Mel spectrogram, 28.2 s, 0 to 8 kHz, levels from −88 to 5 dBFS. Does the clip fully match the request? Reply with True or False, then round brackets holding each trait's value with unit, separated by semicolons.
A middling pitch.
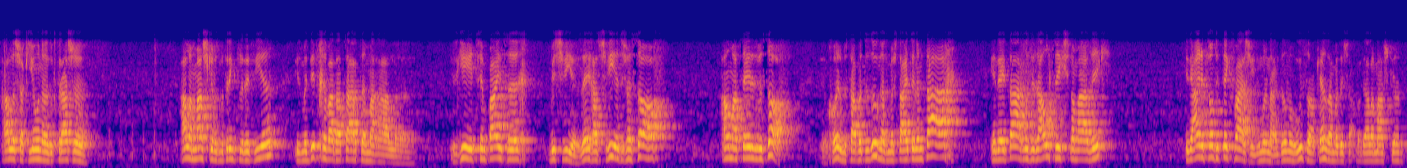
True (175 Hz)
